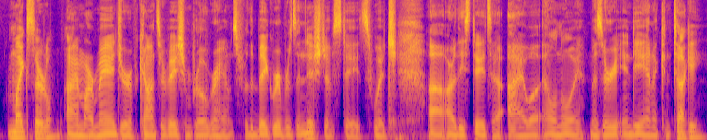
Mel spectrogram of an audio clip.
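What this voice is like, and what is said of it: Calm, comforting radio voice. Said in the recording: “you have a calm, comfort, comforting radio voice”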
